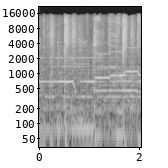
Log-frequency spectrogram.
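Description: Background music: a melody of held notes stepping between pitches, over a steady beat and bass.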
